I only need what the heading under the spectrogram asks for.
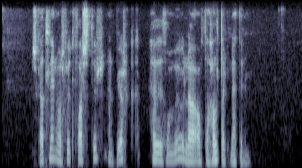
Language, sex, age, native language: Icelandic, male, 30-39, Icelandic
